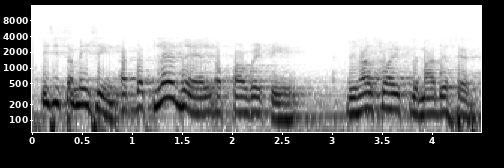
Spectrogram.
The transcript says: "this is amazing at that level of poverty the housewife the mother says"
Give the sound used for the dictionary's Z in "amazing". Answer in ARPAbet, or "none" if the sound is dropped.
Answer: S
